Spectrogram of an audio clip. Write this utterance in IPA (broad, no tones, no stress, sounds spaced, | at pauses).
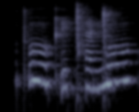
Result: tʼ oː kʼ e ǀʰ æ ŋ͡ǀ o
